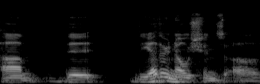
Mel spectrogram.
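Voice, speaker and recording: Speaking with an American accent, a man with a fairly low pitch and vocal fry makes very wide pitch swings amid audible room echo. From US Midwest (Wisconsin). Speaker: law professor. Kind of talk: lecture. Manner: halting, many filler words.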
